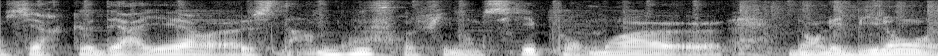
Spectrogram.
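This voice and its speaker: Noticeable background noise sits behind a man's voice. He speaks fairly slowly at a fairly low pitch. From Normandy, France. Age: 60s. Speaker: real estate professional. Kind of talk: interview. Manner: hesitant, many fillers.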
